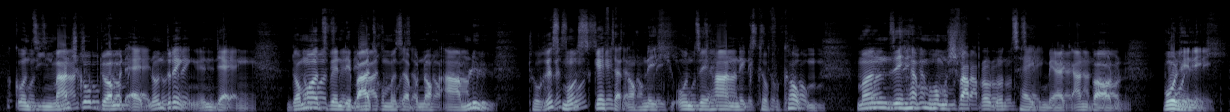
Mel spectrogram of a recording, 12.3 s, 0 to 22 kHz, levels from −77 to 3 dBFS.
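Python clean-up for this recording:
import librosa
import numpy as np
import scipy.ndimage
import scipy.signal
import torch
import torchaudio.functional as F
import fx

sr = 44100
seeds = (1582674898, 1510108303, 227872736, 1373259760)

y = fx.fix_declip(x, sr, threshold_db=-12.5)
y = fx.fix_declick_ar(y, sr, threshold=6.5)
y = fx.fix_echo_inverse(y, sr, delay_ms=84, level_db=-9.0)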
